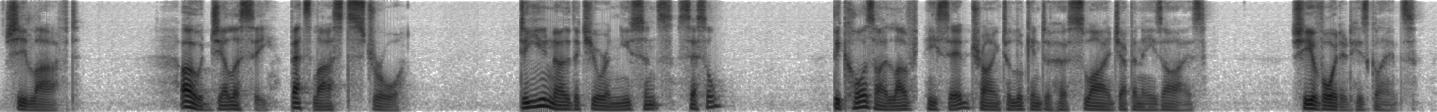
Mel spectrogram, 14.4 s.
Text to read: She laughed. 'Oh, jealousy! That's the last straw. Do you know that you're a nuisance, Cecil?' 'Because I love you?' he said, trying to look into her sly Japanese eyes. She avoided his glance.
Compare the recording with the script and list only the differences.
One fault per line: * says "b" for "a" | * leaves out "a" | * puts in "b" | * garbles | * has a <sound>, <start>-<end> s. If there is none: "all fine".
* leaves out "the"
* leaves out "you"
